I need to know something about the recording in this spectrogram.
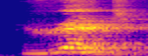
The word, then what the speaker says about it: read: same here but the pronunciation is different red in past tense even in past participle it is red am i clear okay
